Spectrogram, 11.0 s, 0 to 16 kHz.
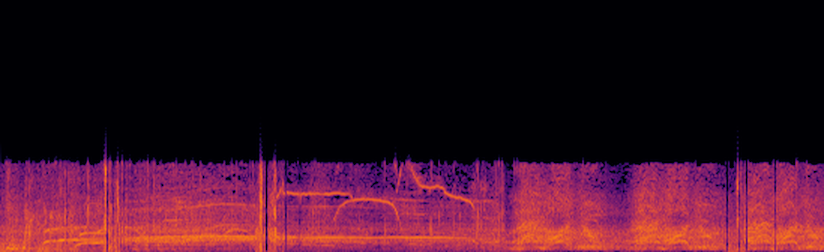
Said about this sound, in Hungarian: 600 diák kiáltotta együtt, hogy nem hagyják bezáratni iskolájukat.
